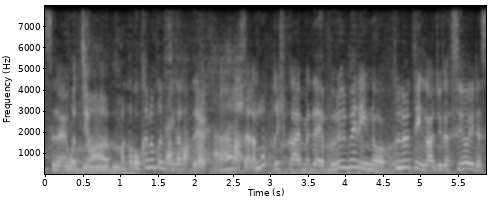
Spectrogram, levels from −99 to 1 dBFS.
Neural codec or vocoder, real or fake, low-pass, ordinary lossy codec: codec, 16 kHz, 2 kbps, X-Codec, HuBERT features, trained on LibriSpeech; fake; none; none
